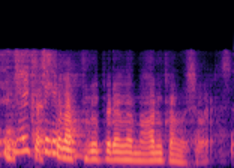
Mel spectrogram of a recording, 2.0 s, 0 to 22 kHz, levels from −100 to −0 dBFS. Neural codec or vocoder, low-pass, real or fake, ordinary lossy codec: codec, 24 kHz, 1 kbps, SNAC; 7.2 kHz; fake; none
